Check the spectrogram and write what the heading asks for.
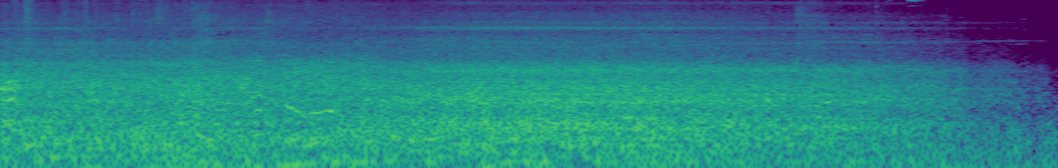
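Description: City street traffic noise, with a streetcar passing and faint voices. It fades out over the last few seconds.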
